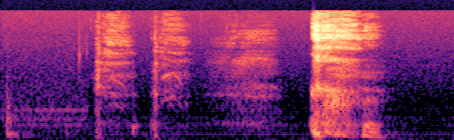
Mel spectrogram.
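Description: A person clearing their throat and coughing: a few small coughs, then one loud cough near the end.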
